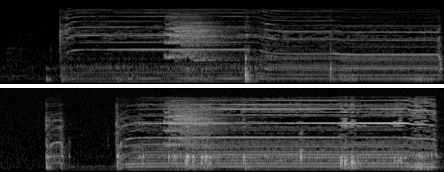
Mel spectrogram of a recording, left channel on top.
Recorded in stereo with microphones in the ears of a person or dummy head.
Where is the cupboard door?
85° right, 1.9 m.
